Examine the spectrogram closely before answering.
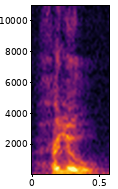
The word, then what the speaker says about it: حلو: حلو, حلو, حلو, حلو। यानी حو और लू कहेंगे आप, حو लू حلو।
